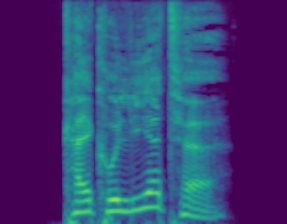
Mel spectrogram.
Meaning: inflection of kalkulieren: 1. first/third-person singular preterite 2. first/third-person singular subjunctive II
- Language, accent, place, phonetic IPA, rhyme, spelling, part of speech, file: German, Germany, Berlin, [kalkuˈliːɐ̯tə], -iːɐ̯tə, kalkulierte, adjective / verb, De-kalkulierte.ogg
